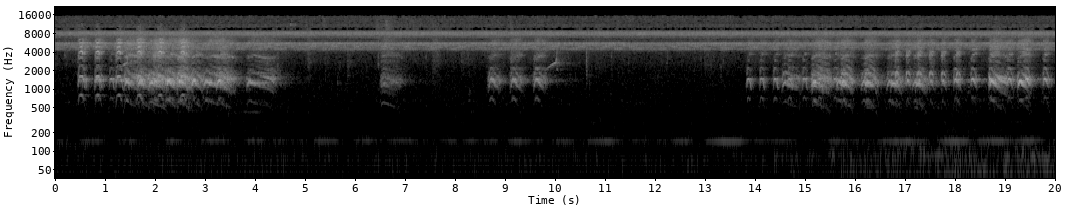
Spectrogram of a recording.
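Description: Birds giving harsh, rapidly repeated calls in bouts: a run of a few seconds near the start, a couple of short bursts in the middle, and a longer run in the last six seconds.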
